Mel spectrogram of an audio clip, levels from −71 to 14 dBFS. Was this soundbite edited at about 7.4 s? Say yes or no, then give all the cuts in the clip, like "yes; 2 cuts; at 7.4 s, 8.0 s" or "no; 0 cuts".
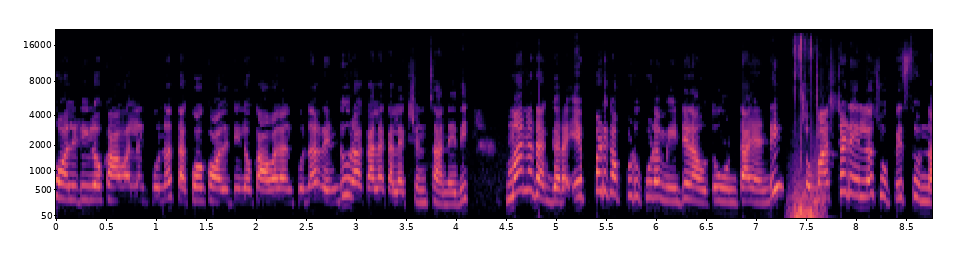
yes; 1 cut; at 7.4 s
